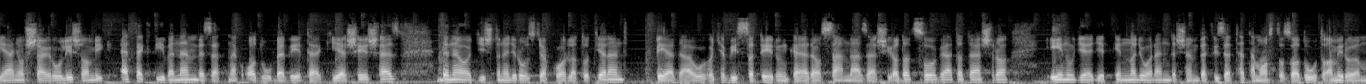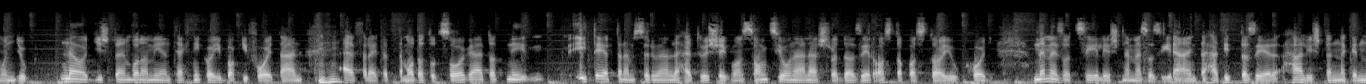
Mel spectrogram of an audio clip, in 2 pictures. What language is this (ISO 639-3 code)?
hun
